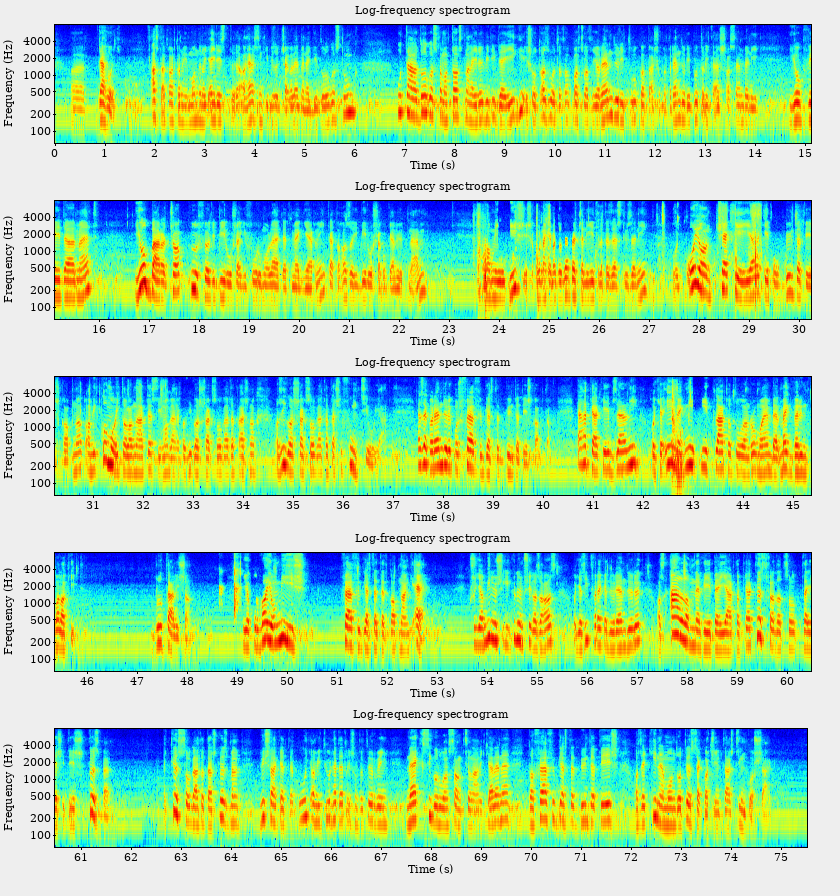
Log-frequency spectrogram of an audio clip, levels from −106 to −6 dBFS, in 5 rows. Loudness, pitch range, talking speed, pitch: -26 LUFS, 145-185 Hz, 115 wpm, 160 Hz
